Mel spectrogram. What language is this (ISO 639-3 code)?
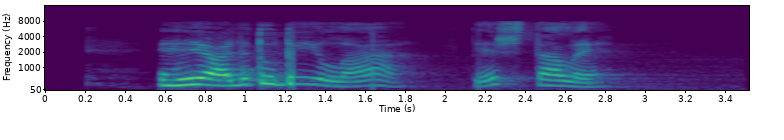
chm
